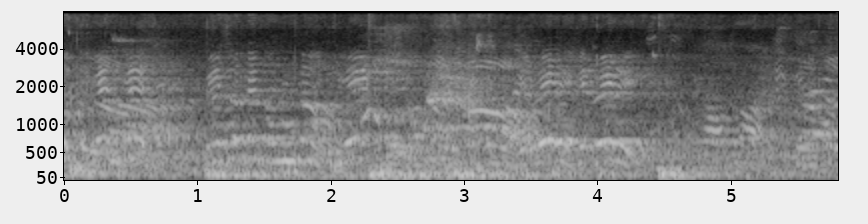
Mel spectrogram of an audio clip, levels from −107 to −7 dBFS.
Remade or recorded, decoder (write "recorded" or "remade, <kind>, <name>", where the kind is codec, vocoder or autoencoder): recorded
